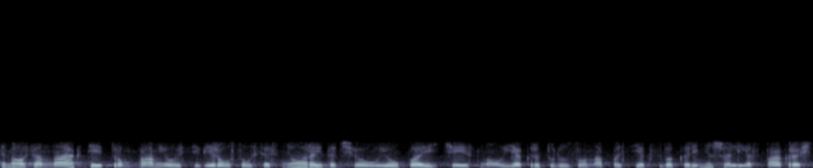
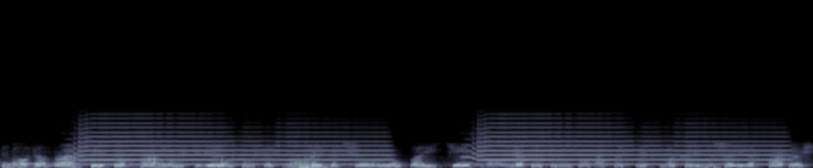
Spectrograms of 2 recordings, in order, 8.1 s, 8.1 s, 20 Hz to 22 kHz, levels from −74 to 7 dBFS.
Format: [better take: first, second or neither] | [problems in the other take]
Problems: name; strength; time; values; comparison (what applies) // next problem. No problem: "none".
first | background sound (Trumpet); 6 dB below the speech // room echo; dies away in 0.2 s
